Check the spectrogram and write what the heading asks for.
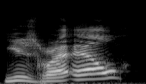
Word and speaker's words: Jezreel: Verse 3, and these were of the father of Etam, Yisrael, that's not like Yisrael, it's spelled Jezreel, and Yishma, and Yidbash, and the name of their sister was Hatzelelponi.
